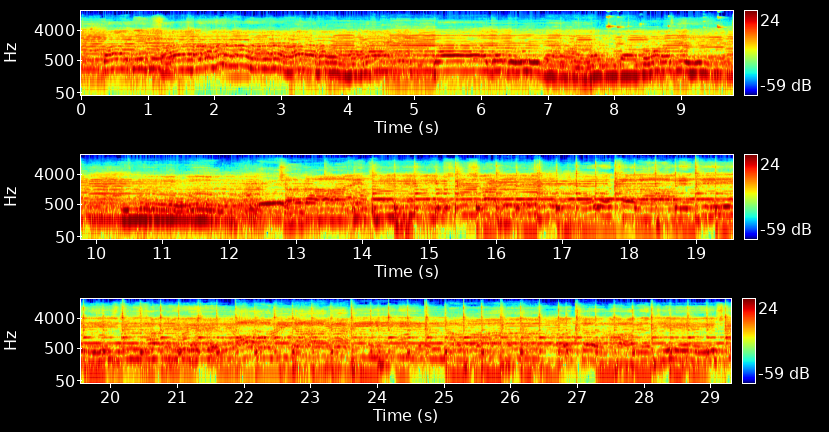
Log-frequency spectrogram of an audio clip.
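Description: Qawwali music: a singer's long, gliding vocal lines over harmonium and tabla. About halfway through, the tabla settles into a steady, busy beat under held harmonium notes.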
